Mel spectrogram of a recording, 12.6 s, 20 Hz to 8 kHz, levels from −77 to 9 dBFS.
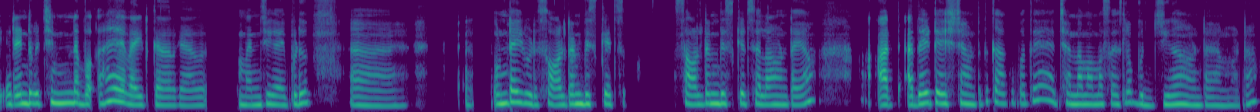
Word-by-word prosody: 2 260 +2 +6 0.2
చిన్నబ్ 275 -2 +4
ఎహే! 320 +5 +3
White 225 -1 0
colour 215 -1 -2
గాదు. 210 +1 -7 0.4
మంచిగా 230 +2 -1
ఇప్పుడు 245 +5 0 0.5
ఆహ్, 205 -2 -5 1.0
ఉంటాయి 285 +3 +6
చూడు. 245 -3 0
Salt 230 -1 0
and 250 0 +7
biscuits, 245 0 -3 0.6
salt 240 -1 +1
and 260 0 +6
biscuits 255 0 -3
ఎలా 235 0 -1
ఉంటాయో! 230 +5 -3 0.7
అ - - +9
ట్ - - -15
అదే 255 +3 +5
టేస్టే 260 0 +2
ఉంటుది. 250 +6 -5
కాకపోతే, 260 +3 -6 0.3
చందమామ 245 -1 +1
సైజ్‌లో 250 +3 -4
బుజ్జిగా 235 +2 -1
ఉంటాయనమాట. 215 0 -7
240 Hz, 140 wpm, -26 LUFS, 225-260 Hz, 1.0 s, అ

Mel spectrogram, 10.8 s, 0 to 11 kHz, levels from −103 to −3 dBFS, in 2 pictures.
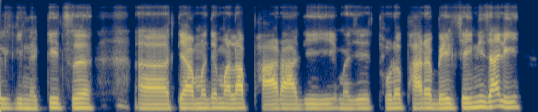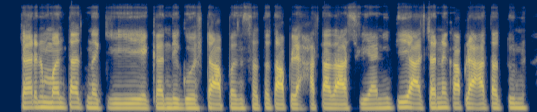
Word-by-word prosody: आवडेल, 130 - -2
की 130 - -3
नक्कीच 130 +2 -4 0.7
अ, 120 -1 +2
त्यामध्ये 130 0 +2
मला 130 0 +3
फार 120 +2 +2
आधी 125 +1 -1
म्हणजे 125 +1 -5 0.2
थोडं 130 +1 -2
फार 130 +1 +2
बेचैनी 140 +4 +1
झाली. 160 -1 +3 0.4
कारण 145 +1 +3
म्हणतात 145 0 +2
ना, 140 - 0
की 130 -1 -2
एखादी 130 +2 -1
गोष्ट 130 0 -3
आपण 125 +1 +1
सतत 130 +1 -6
आपल्या 125 +1 +3
हातात 125 +1 0
असली 125 +1 -4
आणि 130 +1 -3
ती 150 +1 +1
अचानक 135 +1 +2
आपल्या 135 0 +4
हातातून 135 +1 -2
130 Hz, 160 wpm, -23 LUFS, 125-135 Hz, 0.7 s, आपल्या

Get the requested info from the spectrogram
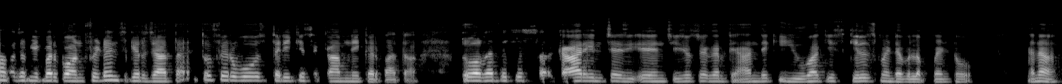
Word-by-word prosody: होगा 195 0 +1
जब 180 - -5
एक 170 - -5
बार 175 0 +7
कॉन्फिडेंस 170 +4 +2
गिर 165 -2 +1
जाता 140 0 +4
है - - -4 0.2
तो 205 - -1
फिर 195 -2 0
वो 180 - +2
उस 180 0 -4
तरीके 165 0 -1
से 165 - -13
काम 145 0 +3
नहीं 140 0 -3
कर 125 - 0
पाता, 110 0 -5 0.5
तो 175 - +7
अगर 170 0 +4
देखिए 175 0 -5
सरकार 155 0 +4
इन 160 -2 -4
चज़ी 150 -4 -2 0.2
इन 140 0 -4
चीज़ों 135 +1 -6
से 150 +2 -6
अगर 145 -1 -3
ध्यान 135 0 -4
दे 145 +1 -4
कि 140 -2 -8
युवा 135 +2 +1
की 150 - -5
स्किल्स 150 0 -4
में 145 -2 -2
डेवलपमेंट 120 -1 -3
हो, 120 - -7 0.6
है 130 - -3
ना? 150 -2 +4
150 Hz, 220 wpm, -24 LUFS, 140-170 Hz, 0.6 s, बार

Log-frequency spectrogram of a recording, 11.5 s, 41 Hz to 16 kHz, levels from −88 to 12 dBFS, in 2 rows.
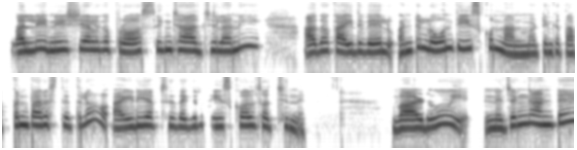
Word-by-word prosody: మళ్ళీ 260 +4 +4
ఇనీషియల్‌గా 290 +1 0
ప్రాసెసింగ్ 260 +4 0
చార్జ్‌‌‌‌‌‌‌‌లని 270 +4 +1 0.6
అదొక 265 +3 -1
5000 245 +1 -2
వేలు 240 -1 +2
అంత 260 +7 -1
లోన్ 280 +5 +4
తీసుకున్నా 320 -4 -1
అన్నమాట. 210 +1 -3
ఇంక 240 +1 -4
తప్పని 270 +7 +1
పరిస్థితిలో 275 +3 -2 0.3
ఐడీఎఫ్‌సీ 265 +1 -1
దగ్గర 255 +3 -3
తీసుకోవాల్సి 265 +2 -1
వచ్చింది. 225 -5 -6 1.0
వాడు 225 +2 +6 0.6
నిజంగా 285 +9 +1
అంత 295 +2 +2
265 Hz, 110 wpm, -23 LUFS, 240-285 Hz, 1.0 s, వాడు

